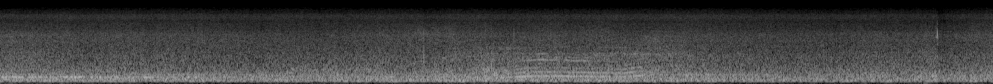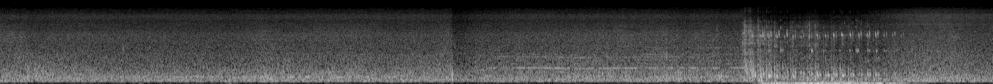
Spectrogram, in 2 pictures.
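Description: Steady swishing through tall dry grass with wind on the microphone. About 17.5 s in, a sudden loud burst of about two seconds as a pheasant flushes.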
